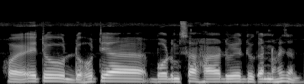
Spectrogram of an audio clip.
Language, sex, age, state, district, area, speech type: Assamese, male, 45-60, Assam, Tinsukia, rural, spontaneous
